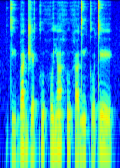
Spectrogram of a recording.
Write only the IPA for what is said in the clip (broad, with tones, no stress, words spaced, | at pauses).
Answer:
ti˨ba˧d͡ʒɛ˨ ku˧ho˧jã˦hu˦˨ ha˨˦dĩ˦˨ko˨˦ te˦˨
